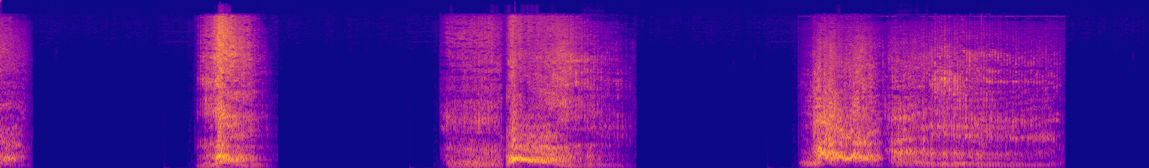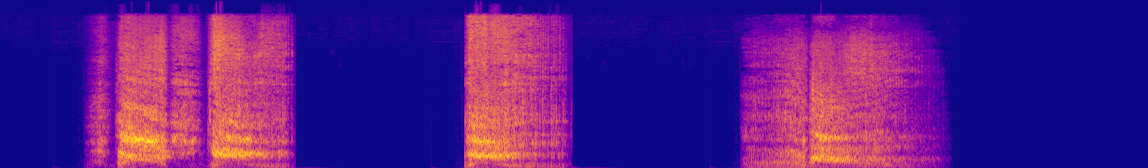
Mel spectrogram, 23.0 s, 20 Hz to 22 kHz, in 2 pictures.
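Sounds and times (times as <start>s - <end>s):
tiger roaring: 0.0s - 0.3s, 2.0s - 2.8s, 4.4s - 6.4s, 8.0s - 10.7s, 12.4s - 14.4s, 16.2s - 17.2s, 18.9s - 21.0s.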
